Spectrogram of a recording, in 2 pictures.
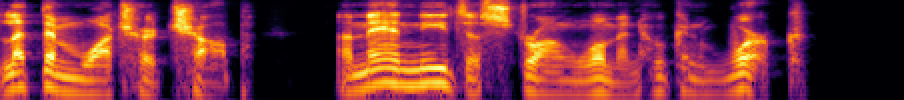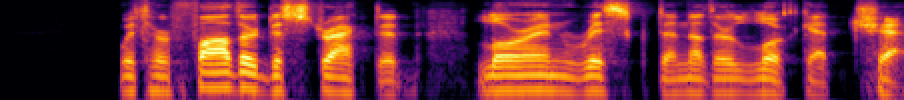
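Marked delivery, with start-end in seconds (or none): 0.0-4.0 stubborn, obstinate, insistent voice. Narrator reading a story, voicing the heroine's father answering her mother, father speaking stubbornly. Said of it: "never more to fear his meaty arms or rank breath. / Her father got close, / Her father got close, / he said in a growling whisper".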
